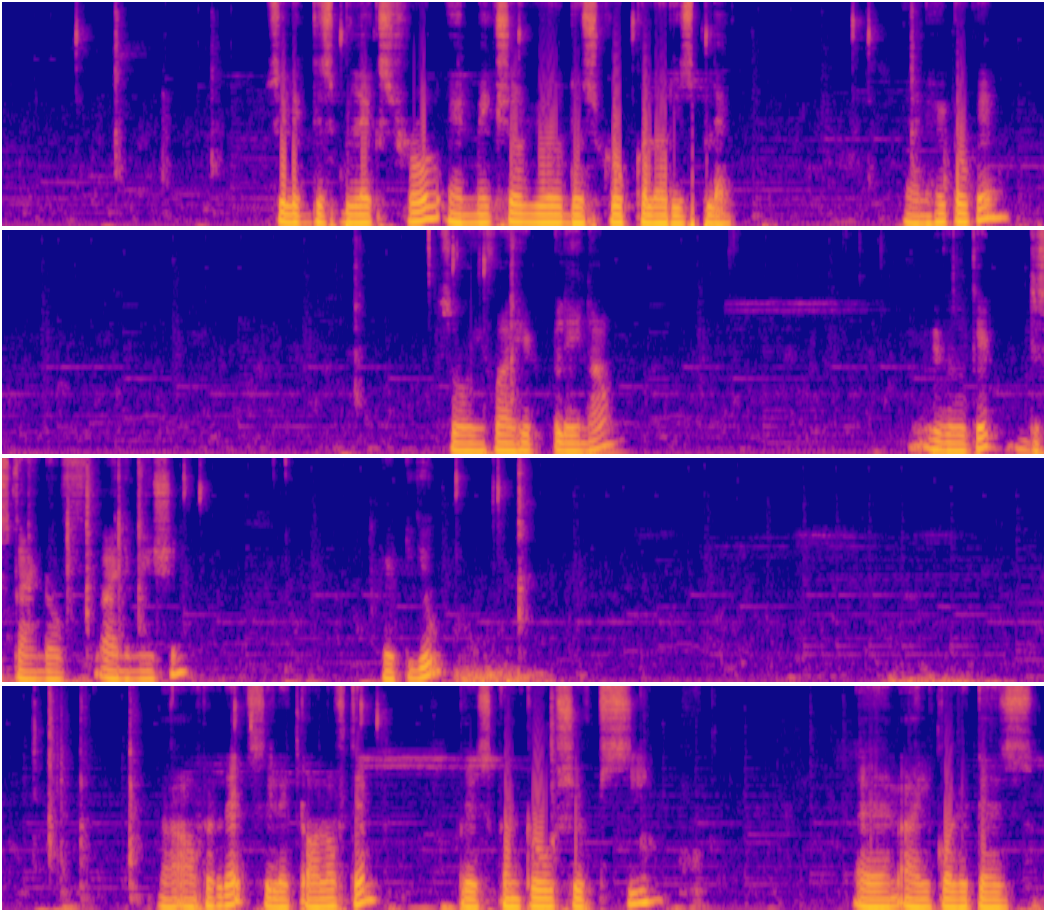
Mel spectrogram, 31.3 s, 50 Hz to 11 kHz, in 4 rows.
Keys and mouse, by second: 0.7 space, 2.4-6.3 drag, 6.6 space, 10.3 space, 11.2 click, 11.5 space, 15.6 space, 16.9 click, 17.7 u, 18.2 u, 19.0 click, 19.3 space, 23.6 space, 25.1 click, 26.1 shift+click, 28.0 ctrl+shift+c, 31.0 ctrl+shift+c.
